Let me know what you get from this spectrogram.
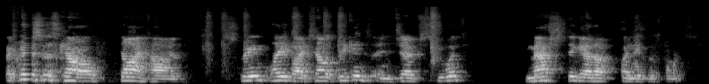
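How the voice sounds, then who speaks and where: A man's voice: on the high side, normal speed, a bit bright, a little hiss or hum. A man acting as host and narrator of a play reading, moving between casual talk and scripted stage directions. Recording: roomy, distant microphone.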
